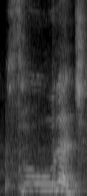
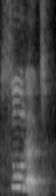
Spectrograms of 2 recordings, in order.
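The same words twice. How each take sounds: First: सूरज very slow and soft, सू stretched; drawn-out long u. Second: Said in the usual way. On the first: Shown as a demonstration. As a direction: draw out the सू in सूरज. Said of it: "जिस मात्रा को खींचा जाएगा वो बड़ी". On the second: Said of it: "क्या लिखा मैंने?".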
